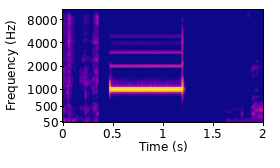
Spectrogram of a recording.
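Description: Censor bleep: one loud, steady beep about three-quarters of a second long, edited in over her speech.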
